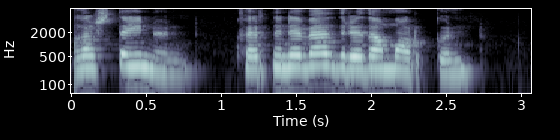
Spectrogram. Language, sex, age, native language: Icelandic, female, 50-59, Icelandic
